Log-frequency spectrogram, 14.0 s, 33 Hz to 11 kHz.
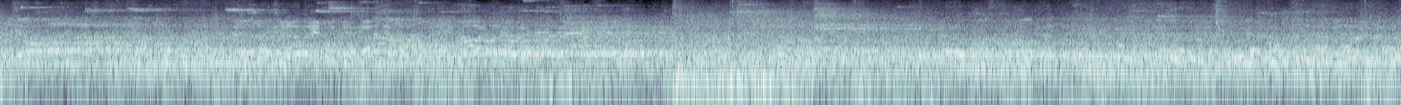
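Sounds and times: steady din in a hall: 0:00.0 - 0:14.0.

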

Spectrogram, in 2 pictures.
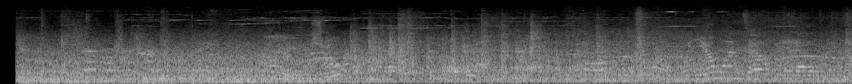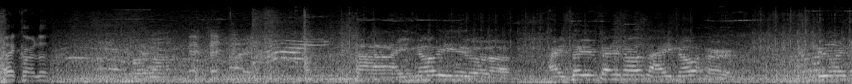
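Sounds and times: roadway traffic noise: 0:00.2 - 0:17.0.

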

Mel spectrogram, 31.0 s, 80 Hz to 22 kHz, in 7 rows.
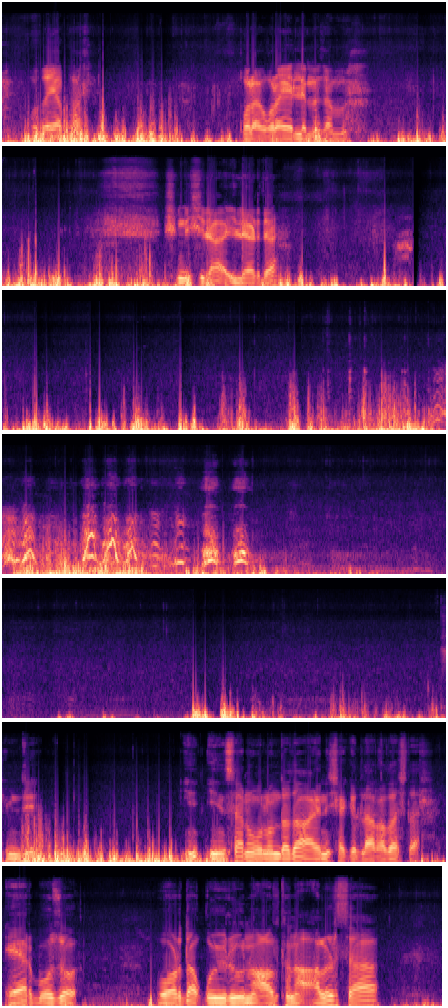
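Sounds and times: dogs barking: 0:13.2 - 0:16.0.

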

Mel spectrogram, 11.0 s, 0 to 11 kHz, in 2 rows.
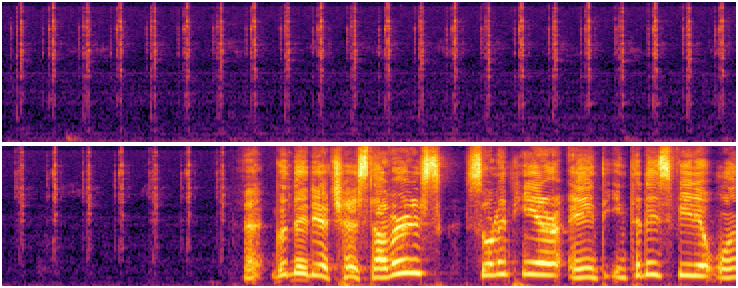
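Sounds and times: chess clock ticking: 0:00.0 - 0:11.0.

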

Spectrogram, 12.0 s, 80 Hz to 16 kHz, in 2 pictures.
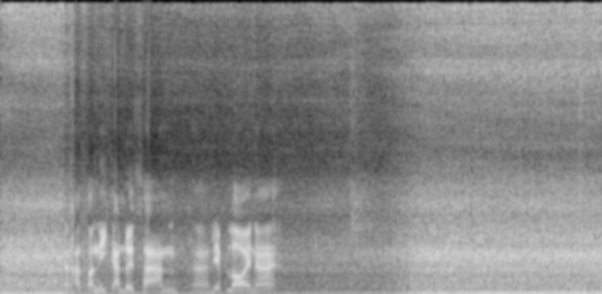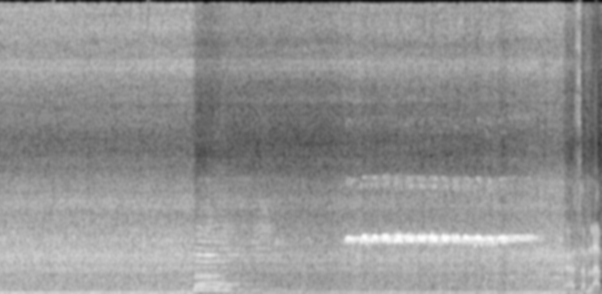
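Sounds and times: diesel train engines running: 0:00.0 - 0:12.0
high-pitched squeal: 0:08.5 - 0:11.7.

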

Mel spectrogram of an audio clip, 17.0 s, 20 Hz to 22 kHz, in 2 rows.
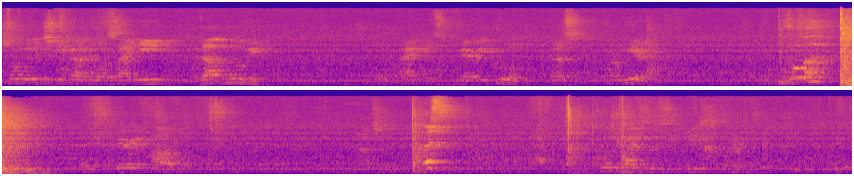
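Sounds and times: body hitting mat with echo: 0:08.4 - 0:09.0.

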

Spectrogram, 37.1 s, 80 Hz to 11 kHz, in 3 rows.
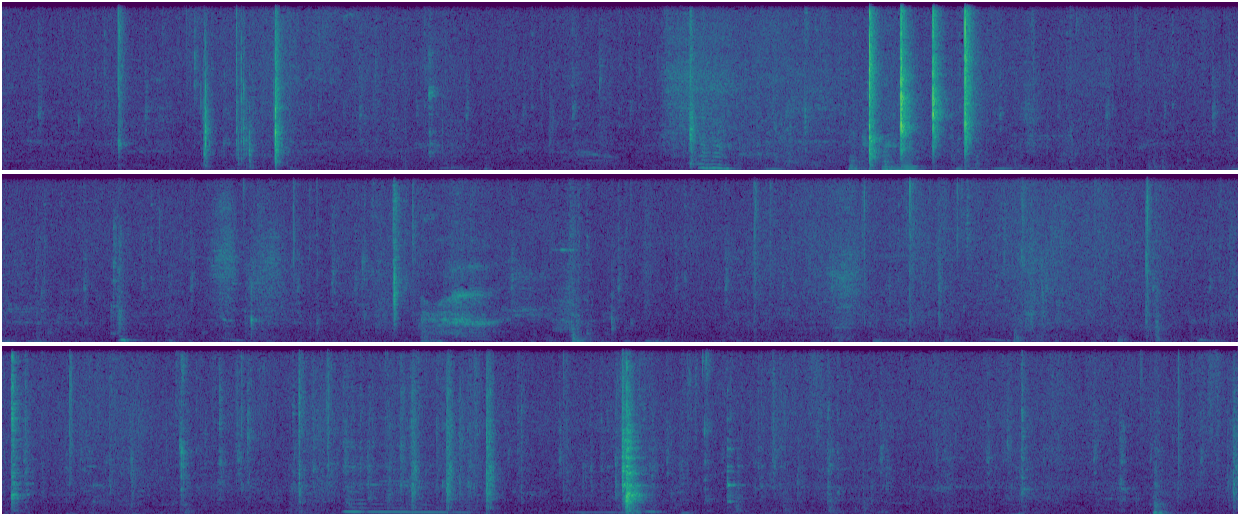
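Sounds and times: faint clicks: 0:00.4 - 0:37.0
sharp hand claps: 0:08.6 - 0:09.8.

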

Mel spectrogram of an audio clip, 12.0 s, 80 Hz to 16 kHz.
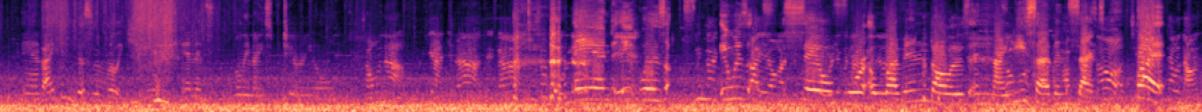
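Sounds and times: car rumble inside cabin: 0:00.0 - 0:12.0
girl talking: 0:00.2 - 0:12.0.

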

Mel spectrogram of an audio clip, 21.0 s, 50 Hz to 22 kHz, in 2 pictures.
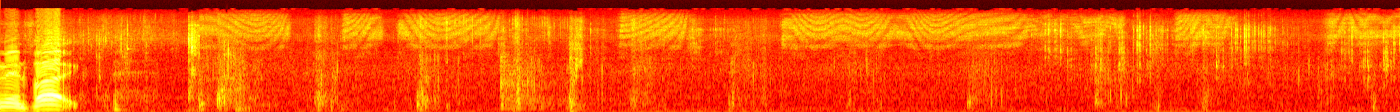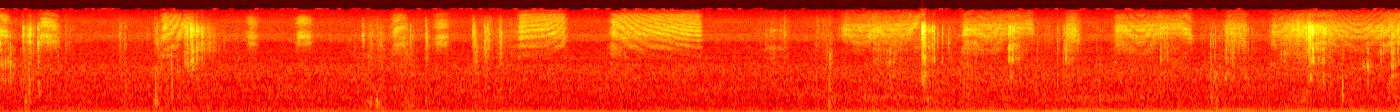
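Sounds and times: footsteps crunching on gravel: 0:00.6 - 0:06.6, 0:07.2 - 0:12.2.

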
